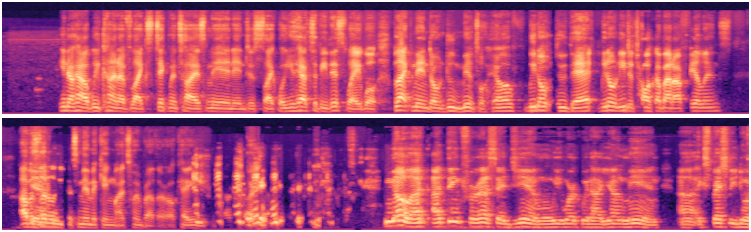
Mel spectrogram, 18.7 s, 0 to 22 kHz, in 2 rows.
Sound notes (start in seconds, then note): 13.8 laughing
